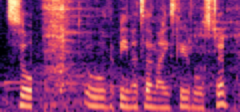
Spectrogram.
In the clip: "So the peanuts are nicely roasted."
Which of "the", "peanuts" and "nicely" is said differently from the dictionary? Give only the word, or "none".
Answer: peanuts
